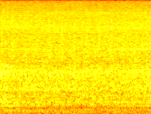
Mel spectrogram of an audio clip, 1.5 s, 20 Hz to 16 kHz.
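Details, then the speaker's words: 2005 Land Rover Freelander, Rover 2.5 V6, about 50,000 miles, bought sight unseen and coolant a bit low, idling with mic placed at engine: steady even idle, no misfire or knock, engine working normally. "that sounds like an Eng guys that sounds that sounds like an engine I think the engine the engine's working the engine in the Freelander is working"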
